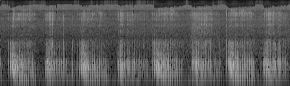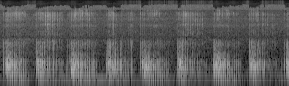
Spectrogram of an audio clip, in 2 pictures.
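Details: A lazy pet cat purrs continuously in a deep, rolling rhythm, about fourteen pulses, each rising and fading with the breath, nearly one per second.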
